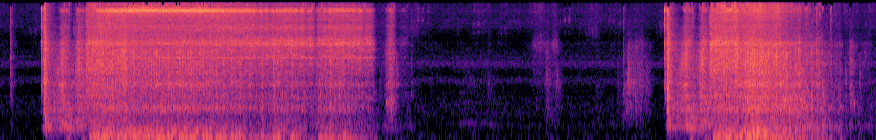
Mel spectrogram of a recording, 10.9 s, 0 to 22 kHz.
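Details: 1976 fuel-injected USA-model VW Beetle, injectors tested and cleaned: the starter churns about four beats a second for several seconds, stops and cranks again, never firing. Owner says it runs with the air-flow sensor popped out but then has no throttle.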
